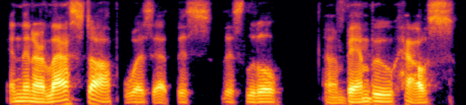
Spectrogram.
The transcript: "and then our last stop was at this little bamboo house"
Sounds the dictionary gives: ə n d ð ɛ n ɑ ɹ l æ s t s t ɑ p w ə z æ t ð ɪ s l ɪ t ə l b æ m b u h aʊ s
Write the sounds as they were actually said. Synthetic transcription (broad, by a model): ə n ð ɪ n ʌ ɹ l æ s t s t ɑ p w ə z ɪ t ð ɪ s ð ɪ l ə l b æ m b u h aʊ s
